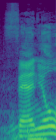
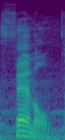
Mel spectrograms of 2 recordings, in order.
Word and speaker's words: Faneuil: Don't let the French spelling confuse you. The name of this building is pronounced Faneuil or Fanel. Getting it wrong is a good way to indicate you're not from around here.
